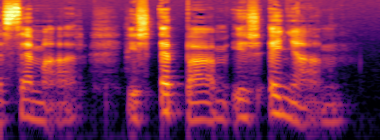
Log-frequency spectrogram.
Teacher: ez az illabiális á, ez elhasonul. És mély hangrendűből magas hangrendűbe csap át.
